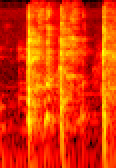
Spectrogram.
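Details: Adult with a cough, around taking cough medicine: three quick, harsh cough bursts in about a second.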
